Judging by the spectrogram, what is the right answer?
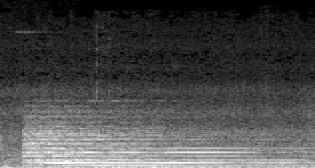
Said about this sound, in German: Während dem Trauerzug hat der Big Ben geläutet und es sind auch Kanonenschüsse ertönt.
